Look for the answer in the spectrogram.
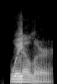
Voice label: "whaler", American

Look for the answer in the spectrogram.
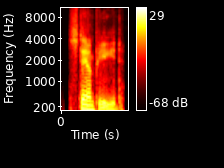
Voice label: "stampede", American

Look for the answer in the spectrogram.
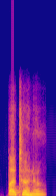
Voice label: "paternal", Indian; Dictionary

